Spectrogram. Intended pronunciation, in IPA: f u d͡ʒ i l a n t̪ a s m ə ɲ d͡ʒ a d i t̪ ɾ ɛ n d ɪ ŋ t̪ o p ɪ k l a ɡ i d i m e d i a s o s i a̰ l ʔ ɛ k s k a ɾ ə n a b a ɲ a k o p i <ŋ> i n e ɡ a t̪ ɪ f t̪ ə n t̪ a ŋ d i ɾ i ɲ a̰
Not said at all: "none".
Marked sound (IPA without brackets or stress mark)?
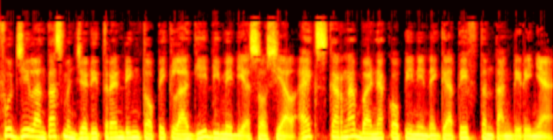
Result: n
